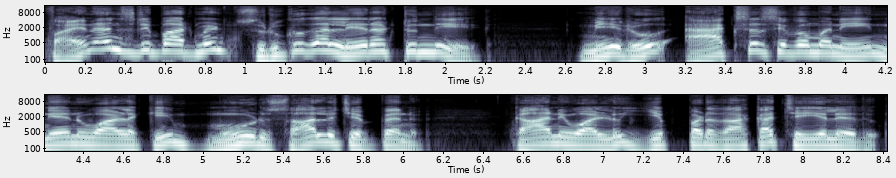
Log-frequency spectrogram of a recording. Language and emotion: Telugu, disgusted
